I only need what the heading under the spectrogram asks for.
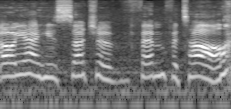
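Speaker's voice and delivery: ordinary talk, nothing marked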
